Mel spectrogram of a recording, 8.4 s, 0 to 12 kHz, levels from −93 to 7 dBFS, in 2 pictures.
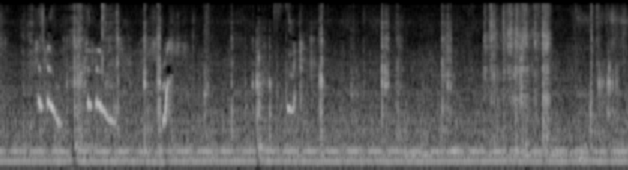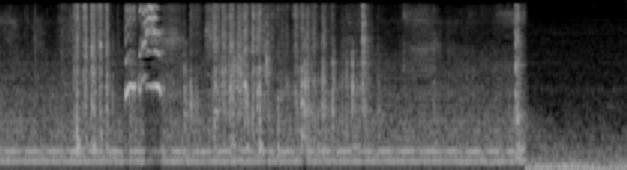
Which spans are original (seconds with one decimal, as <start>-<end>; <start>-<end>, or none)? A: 0.0-0.4; 1.1-1.6; 4.0-5.5; 6.4-7.0; 7.7-8.4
